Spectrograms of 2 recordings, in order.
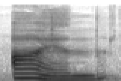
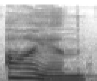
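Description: The two takes are said the same way.

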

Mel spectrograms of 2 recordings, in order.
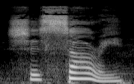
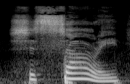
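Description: No difference in how they are said.

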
